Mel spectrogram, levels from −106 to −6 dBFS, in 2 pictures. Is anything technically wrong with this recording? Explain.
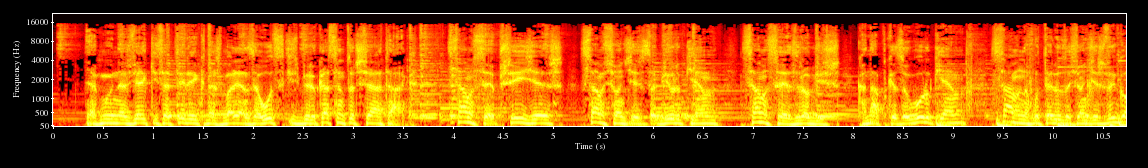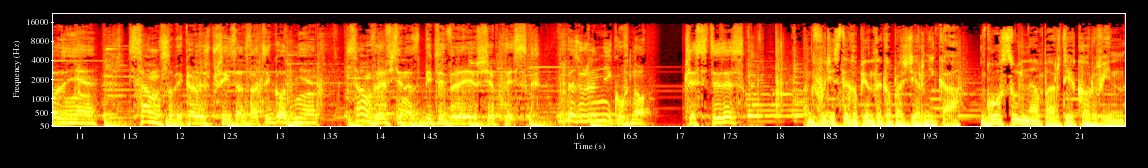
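No, nothing is technically wrong with this audio. I hear no fault at any point in the clip.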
